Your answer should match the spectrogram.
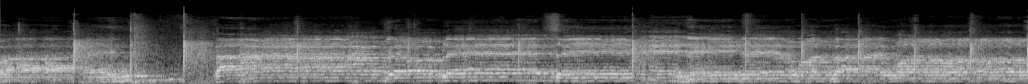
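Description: A slow hymn sung in long held notes, a man's voice leading with other voices joining in.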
